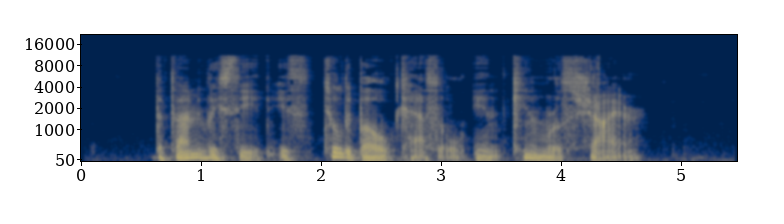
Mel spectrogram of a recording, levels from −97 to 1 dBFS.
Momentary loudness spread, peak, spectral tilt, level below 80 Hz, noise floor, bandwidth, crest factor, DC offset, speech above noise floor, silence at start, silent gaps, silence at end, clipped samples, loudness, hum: 10 LU; -10 dBFS; -5.5 dB/octave; -44 dBFS; -76 dBFS; 11.5 kHz; 22 dB; under 0.1%; 45 dB; 0.65 s; none; 0.8 s; under 0.1%; -32 LUFS; none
